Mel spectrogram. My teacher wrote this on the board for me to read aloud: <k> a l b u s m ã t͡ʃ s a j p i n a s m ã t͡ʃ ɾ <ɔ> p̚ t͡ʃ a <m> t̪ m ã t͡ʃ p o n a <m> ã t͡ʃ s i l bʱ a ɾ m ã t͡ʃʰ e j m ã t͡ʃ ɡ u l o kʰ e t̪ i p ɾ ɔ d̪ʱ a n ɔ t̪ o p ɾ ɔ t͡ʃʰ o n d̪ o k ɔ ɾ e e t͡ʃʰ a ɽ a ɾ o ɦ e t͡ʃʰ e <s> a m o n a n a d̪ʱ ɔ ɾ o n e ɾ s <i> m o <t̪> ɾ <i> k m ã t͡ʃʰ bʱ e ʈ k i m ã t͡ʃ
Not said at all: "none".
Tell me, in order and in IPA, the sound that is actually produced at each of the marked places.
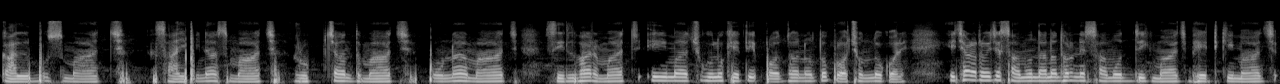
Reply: k, u, n, m, s, a, d̪, i

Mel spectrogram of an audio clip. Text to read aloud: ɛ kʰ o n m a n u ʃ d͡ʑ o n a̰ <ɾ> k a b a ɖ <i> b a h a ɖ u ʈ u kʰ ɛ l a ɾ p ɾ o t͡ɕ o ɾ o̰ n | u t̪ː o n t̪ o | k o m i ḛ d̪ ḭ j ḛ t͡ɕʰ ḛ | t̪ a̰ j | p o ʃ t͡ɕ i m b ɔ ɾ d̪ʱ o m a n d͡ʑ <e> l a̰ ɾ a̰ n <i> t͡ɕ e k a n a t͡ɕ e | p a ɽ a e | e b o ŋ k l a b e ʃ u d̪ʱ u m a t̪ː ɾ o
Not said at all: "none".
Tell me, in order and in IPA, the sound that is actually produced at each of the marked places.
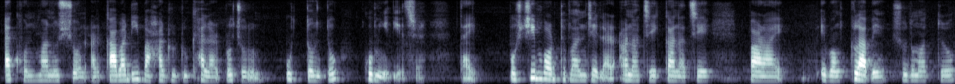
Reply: ɾ, i, e, a

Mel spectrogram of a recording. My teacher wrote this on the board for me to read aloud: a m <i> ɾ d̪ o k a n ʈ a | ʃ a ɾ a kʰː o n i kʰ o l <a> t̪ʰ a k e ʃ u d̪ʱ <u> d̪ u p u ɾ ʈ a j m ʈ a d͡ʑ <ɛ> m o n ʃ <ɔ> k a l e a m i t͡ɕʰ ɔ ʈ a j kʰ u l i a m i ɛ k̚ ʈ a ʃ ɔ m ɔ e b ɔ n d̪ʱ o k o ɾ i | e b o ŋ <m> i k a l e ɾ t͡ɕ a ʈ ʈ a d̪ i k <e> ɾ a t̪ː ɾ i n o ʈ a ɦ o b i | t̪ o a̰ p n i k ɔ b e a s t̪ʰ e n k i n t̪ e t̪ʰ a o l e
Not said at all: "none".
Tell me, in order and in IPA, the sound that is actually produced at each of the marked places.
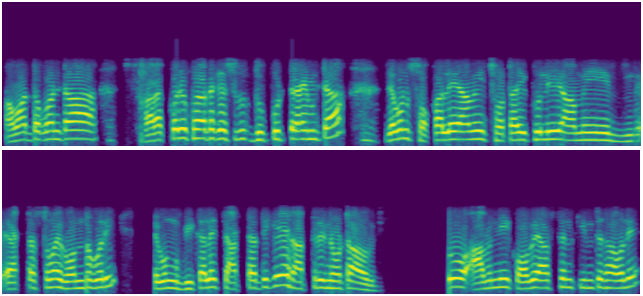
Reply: a, a, u, ɛ, ɔ, b, e

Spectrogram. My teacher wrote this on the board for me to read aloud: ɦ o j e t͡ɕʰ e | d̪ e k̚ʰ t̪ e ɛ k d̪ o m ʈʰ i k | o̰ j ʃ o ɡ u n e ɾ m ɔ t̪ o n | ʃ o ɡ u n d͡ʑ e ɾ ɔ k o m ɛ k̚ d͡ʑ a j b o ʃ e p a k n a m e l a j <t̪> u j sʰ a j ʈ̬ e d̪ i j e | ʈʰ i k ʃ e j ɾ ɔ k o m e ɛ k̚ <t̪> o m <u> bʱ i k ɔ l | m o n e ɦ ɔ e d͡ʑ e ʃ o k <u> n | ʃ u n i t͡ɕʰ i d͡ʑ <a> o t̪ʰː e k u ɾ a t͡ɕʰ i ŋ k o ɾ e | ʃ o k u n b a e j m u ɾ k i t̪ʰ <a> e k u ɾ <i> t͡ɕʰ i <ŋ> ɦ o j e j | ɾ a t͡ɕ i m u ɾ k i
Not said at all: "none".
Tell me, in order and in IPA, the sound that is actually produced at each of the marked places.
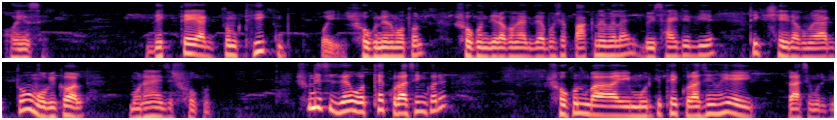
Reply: d̪, d̪, o, u, e, e, a, ŋ

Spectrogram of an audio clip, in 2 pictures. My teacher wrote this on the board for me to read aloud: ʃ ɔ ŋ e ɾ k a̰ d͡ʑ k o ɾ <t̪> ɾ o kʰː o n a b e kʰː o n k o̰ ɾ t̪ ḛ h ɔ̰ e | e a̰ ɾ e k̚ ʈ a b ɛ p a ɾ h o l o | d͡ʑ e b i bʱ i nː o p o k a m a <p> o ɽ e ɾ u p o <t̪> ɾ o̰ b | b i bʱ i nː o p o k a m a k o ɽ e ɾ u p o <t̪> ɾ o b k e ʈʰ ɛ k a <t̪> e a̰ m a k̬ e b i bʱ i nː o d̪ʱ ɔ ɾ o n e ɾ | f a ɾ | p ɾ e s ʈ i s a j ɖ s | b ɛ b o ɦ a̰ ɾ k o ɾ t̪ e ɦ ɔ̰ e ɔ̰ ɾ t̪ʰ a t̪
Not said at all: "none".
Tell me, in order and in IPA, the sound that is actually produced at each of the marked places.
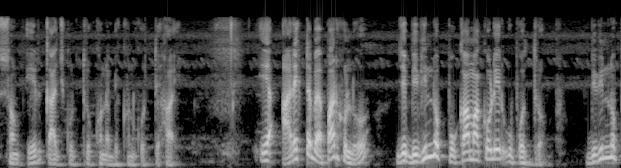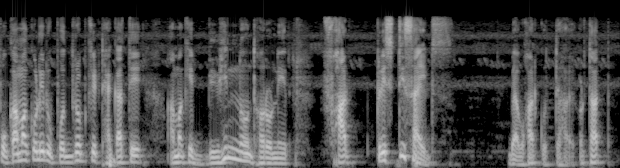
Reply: t̪, k, d̪, d̪, t̪

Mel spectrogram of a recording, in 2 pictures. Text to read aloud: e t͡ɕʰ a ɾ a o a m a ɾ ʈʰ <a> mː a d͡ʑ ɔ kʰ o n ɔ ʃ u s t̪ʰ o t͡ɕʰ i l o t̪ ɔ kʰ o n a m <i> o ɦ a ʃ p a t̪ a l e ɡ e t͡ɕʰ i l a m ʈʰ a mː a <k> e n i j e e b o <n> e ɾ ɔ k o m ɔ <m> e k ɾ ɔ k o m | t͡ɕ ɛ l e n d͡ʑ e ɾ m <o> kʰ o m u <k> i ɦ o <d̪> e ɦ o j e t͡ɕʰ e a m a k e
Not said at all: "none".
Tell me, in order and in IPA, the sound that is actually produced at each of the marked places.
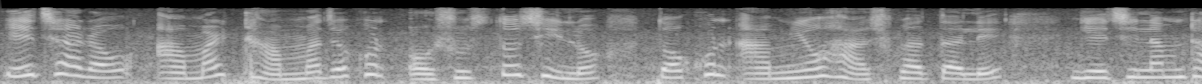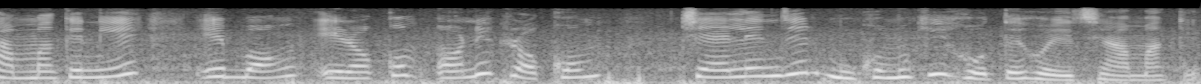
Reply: a, i, k, ŋ, n, u, kʰ, t̪

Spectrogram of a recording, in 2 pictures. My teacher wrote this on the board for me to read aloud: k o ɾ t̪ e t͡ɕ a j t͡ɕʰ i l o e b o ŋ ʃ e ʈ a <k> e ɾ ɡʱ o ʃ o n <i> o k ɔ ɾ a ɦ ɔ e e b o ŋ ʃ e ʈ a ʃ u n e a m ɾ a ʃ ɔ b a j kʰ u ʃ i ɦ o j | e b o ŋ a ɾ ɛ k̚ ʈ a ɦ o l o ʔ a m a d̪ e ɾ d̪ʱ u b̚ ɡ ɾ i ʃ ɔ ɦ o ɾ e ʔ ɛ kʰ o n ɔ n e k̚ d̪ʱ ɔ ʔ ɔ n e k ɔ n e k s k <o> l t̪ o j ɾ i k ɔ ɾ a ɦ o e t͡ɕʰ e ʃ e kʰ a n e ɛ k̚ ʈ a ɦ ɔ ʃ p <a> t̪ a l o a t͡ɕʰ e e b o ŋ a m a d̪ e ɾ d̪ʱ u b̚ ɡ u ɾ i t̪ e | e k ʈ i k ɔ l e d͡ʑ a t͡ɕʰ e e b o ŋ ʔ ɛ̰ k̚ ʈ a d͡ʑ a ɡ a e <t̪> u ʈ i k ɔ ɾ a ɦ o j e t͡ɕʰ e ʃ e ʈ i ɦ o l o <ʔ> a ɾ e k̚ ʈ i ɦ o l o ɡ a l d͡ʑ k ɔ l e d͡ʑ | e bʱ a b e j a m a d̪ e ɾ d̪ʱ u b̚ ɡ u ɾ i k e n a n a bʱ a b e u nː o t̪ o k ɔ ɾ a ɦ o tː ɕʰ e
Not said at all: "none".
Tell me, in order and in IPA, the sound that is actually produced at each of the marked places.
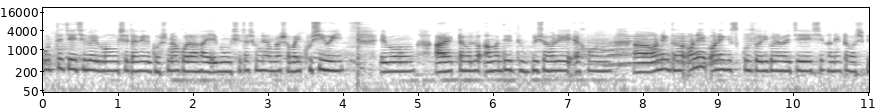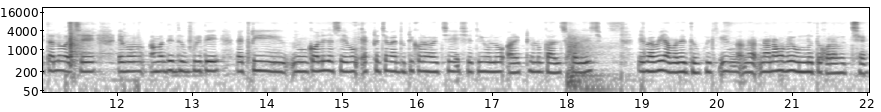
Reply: k, a, u, i, d̪, ʔ

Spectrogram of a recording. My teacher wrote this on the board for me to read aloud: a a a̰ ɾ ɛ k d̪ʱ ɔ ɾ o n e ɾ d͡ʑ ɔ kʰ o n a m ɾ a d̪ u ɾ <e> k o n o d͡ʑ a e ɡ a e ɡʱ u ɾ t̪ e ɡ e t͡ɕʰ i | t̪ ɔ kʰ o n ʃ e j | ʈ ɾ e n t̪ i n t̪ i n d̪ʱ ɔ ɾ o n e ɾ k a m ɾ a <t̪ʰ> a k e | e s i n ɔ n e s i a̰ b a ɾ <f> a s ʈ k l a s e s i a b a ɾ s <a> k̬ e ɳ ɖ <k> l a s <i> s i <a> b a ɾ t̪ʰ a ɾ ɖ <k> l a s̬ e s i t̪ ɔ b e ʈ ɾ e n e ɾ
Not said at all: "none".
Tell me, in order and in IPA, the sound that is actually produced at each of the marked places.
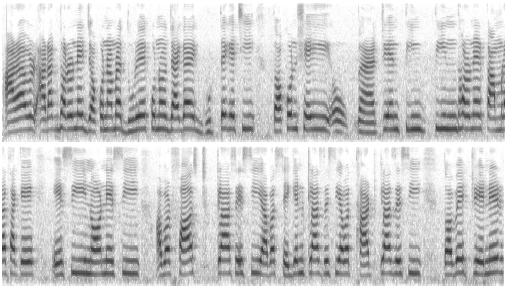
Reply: e, t̪ʰ, f, e, k, e, a, k

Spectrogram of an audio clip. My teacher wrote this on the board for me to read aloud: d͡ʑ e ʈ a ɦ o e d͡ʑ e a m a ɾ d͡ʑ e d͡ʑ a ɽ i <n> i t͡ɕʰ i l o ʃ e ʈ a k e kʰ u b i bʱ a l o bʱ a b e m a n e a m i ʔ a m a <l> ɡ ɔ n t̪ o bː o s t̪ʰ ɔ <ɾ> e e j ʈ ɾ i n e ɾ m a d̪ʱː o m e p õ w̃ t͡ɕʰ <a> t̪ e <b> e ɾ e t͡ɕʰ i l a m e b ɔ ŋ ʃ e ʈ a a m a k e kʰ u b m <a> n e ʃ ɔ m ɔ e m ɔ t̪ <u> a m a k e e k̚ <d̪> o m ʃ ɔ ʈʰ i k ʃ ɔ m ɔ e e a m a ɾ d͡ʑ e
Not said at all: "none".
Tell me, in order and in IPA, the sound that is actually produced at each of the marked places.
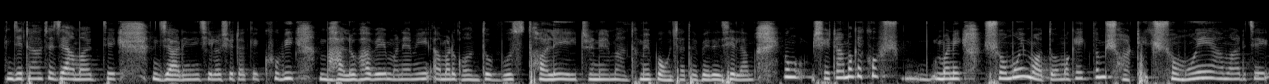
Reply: n, ɾ, l, a, p, a, o, d̪

